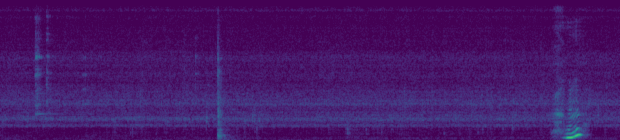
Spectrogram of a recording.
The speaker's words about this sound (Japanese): 大根を切って、お鍋にお水を入れて、火にかけて、大根を中に投入っと。沸騰したら、お味噌を溶いて、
